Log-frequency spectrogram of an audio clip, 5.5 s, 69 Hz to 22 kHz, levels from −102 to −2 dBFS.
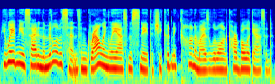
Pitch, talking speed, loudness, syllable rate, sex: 225 Hz, 260 wpm, -18 LUFS, 7.6 syllables/s, female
